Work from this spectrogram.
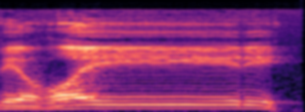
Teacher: زیر ہے، ایک الف کے برابر کھینچ کر پڑھیں گے، بغیر را زیر کی وجہ سے باریک ہوگا اور غین مستعلیہ ہے، پر پڑا جائے گا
